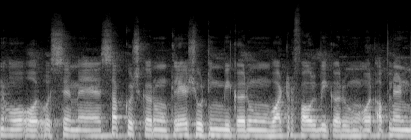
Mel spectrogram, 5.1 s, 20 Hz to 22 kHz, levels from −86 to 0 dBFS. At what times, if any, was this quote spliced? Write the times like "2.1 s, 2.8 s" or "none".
none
